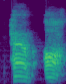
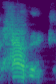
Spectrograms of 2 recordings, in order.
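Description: First: The second syllable sounds like 'ock'. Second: The second syllable sounds like 'ick'. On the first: This is how the announcer kept saying the name. The speaker calls it wrong. "like two words, like Doc Ock" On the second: This is the name's real pronunciation. The speaker calls it right. "not like H-A-V-I-C or I-K"

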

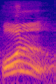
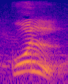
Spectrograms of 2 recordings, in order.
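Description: First: The first consonant comes from deep in the throat. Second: The first consonant is a light k further forward. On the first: The command is to say something. The speaker calls it right. "گلے سے آواز لاؤ گے" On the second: The command is to eat. The speaker calls it wrong. "چھوٹی کاف کا تلفظ ادا کریں گے"

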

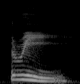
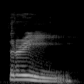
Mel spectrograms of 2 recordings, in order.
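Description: The two takes are said the same way.

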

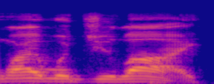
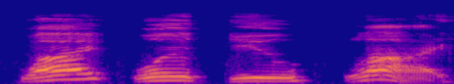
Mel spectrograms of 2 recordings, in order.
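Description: First: The words are said fast and run together. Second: The words are said slowly and kept apart. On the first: The speaker calls it wrong. "it thinks I'm saying, why would you lie? Like July the month?" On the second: The speaker calls it right. "I have to say it slowly"

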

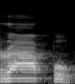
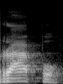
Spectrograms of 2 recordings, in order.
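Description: No difference in how they are said.

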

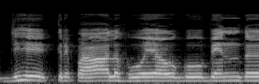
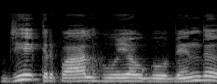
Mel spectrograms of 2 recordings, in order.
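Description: No difference in how they are said.

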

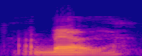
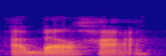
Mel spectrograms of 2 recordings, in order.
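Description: First: The L and H blend into one sound. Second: The L and H are said as separate sounds. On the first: The speaker calls it right. "The L and H sort of combine" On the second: The speaker calls it wrong. "whatever you do, it's not Abelha"

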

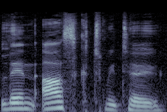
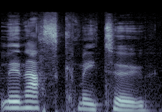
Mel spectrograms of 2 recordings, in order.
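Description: First: The word asked ends with a clear t sound. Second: The word ask ends without a final t sound. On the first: The speaker calls it right. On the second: The speaker calls it wrong. "when you say it, it's like"

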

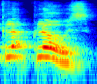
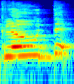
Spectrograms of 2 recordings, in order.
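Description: First: It sounds like close, with no th sound. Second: The th sound is pronounced before the s. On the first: The speaker calls it right. "We say close" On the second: The speaker calls it wrong. "We don't say clothes"

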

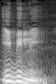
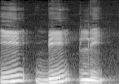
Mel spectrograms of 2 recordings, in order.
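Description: First: The syllables are said quickly as one word. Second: The syllables are said slowly and separately.

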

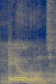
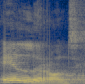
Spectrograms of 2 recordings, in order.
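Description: First: The R is not trilled and the L is soft. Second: The R is trilled and the L is clear. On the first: The speaker calls it wrong. "embora eu fale aqui Elrond" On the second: The speaker calls it right. "vocês já sabem como é o correto, que é Elrond"

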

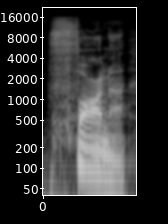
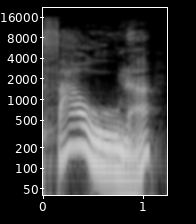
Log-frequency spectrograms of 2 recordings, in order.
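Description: First: Fauna is pronounced the English way. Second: Fauna is pronounced the Spanish way. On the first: The speaker calls it right. "we pronounce it a little bit different in English" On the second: The speaker calls it wrong. "We don't say fauna"

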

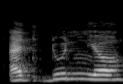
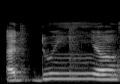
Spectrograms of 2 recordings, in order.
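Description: First: The n is clear with no nasal merging. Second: The n is nasalized and merged into y. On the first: The speaker calls it right. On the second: The speaker calls it wrong.

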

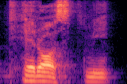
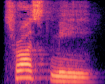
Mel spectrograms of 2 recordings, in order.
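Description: First: It is said with a Persian-style pronunciation. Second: It is said with an English pronunciation. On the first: The speaker calls it wrong. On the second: The speaker calls it right.

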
